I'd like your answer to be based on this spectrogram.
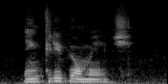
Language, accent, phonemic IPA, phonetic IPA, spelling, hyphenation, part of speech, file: Portuguese, Brazil, /ĩˌkɾi.vewˈmẽ.t͡ʃi/, [ĩˌkɾi.veʊ̯ˈmẽ.t͡ʃi], incrivelmente, in‧cri‧vel‧men‧te, adverb, LL-Q5146 (por)-incrivelmente.wav
- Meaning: 1. incredibly 2. amazingly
